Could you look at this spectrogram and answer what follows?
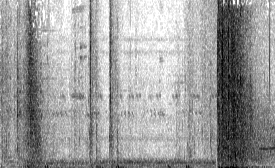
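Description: Gunshots from a Red Dead Redemption game, a handful of sharp scattered cracks over a busy game soundscape with hoof-like thuds, ending in a louder, denser burst near the close.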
